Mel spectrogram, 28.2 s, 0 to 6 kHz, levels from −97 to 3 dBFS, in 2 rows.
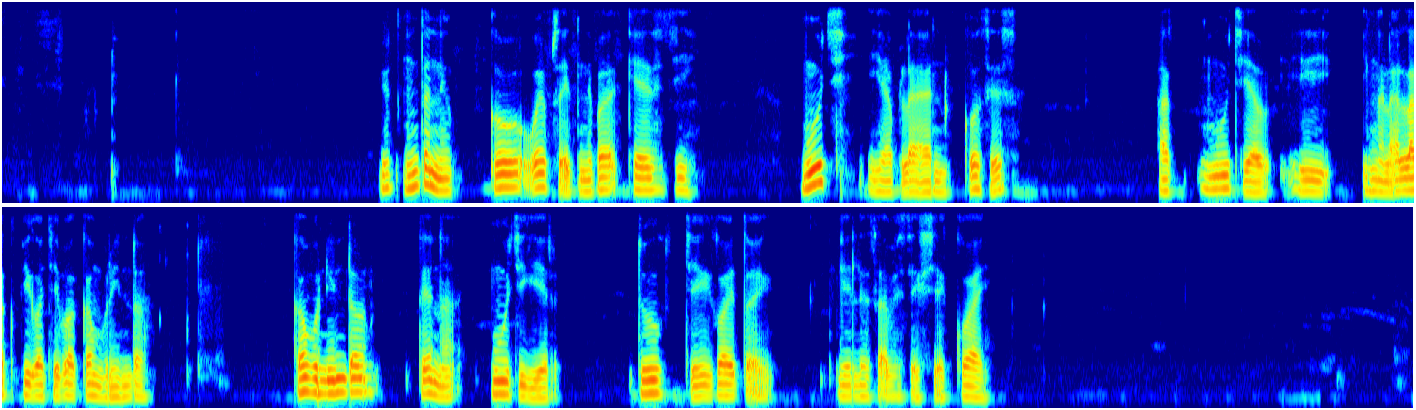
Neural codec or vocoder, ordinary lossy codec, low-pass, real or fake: vocoder, 44.1 kHz, 80 mel bands, Vocos; none; 5.4 kHz; fake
